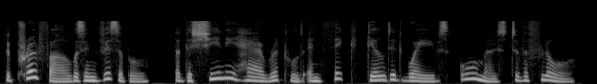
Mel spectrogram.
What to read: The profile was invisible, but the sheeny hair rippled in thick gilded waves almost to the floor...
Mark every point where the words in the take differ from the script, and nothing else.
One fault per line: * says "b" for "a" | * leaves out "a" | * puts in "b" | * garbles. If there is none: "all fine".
all fine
